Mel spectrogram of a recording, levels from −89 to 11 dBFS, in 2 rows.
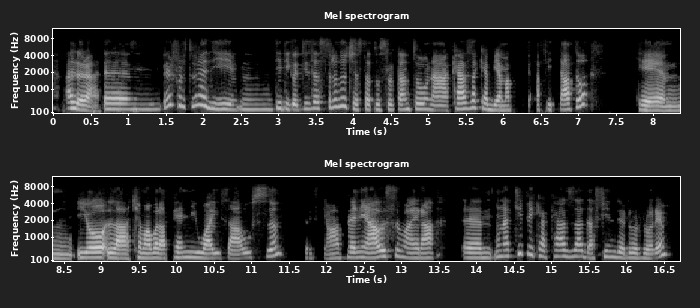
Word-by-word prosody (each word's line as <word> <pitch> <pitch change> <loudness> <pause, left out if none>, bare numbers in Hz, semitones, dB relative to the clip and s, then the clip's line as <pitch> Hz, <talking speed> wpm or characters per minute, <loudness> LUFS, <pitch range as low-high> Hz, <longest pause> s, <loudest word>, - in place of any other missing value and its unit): Allora, 220 -7 +5
ehm, 210 -1 +1
per 350 +7 -2
fortuna 350 +1 0
di, 215 -6 0
mhmm, 200 0 -8
ti 240 +4 -1
dico, 210 -3 0
disastrato 245 - -3
c'è 225 -9 -5
stato 200 0 -3
soltanto 200 +2 -2
una 180 -4 0
casa 230 +6 +3
che 250 -4 -2
abbiamo 185 -3 +1
af 180 - -11 0.3
affittato 205 - 0 0.6
che, 170 -3 +4
mhmm, 165 0 -5
io 200 +1 +7
la 175 -3 +5
chiamavo 190 -2 +2
la 175 -1 +3
Pennywise 190 -3 -1
House, 190 +9 -4 0.4
perché 180 -2 -18
si 195 - -46
chiama 175 +2 -6
Penny 205 0 -2
House, 235 +6 +3
ma 195 -5 -4
era, 185 +1 0 0.3
ehm, 190 -1 -1
una 245 +3 -3
tipica 295 -5 -4
casa 240 0 -3
da 180 -5 -5
film 225 +4 -9
dell'orrore. 190 - -3
200 Hz, 145 wpm, -21 LUFS, 185-230 Hz, 0.6 s, io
